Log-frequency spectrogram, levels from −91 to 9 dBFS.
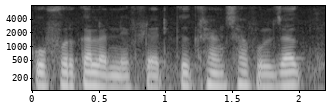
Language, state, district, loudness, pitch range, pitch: Kokborok, Tripura, West Tripura, -18 LUFS, 120-135 Hz, 130 Hz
